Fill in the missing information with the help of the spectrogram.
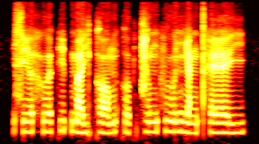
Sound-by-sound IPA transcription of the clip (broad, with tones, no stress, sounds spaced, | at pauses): s i˩ ə̯ h u˧˩ ə̯ k i˥˨ p̚ m a˧˩ j k ɔː˩˧ m k o˧ k̚ t͡ɕ u˧ ŋ f uː˧˥ ɲ a˧ ŋ t̪ʰ ɛː˧ j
